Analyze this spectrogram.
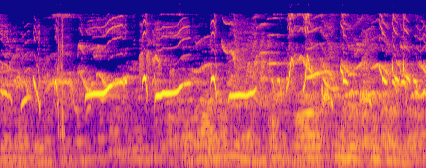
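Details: Whistled orange-headed thrush song of the ngeplong type, intended to get a bird singing. Clear drawn-out rising whistles alternate with quick chattering notes and brief squawks, several phrases repeated in close succession.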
